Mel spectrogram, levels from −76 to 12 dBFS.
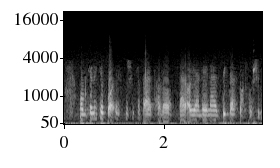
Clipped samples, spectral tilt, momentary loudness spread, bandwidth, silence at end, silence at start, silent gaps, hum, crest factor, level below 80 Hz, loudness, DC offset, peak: under 0.1%; -8 dB/octave; 10 LU; 6.2 kHz; 0 s; 0 s; none; none; 14 dB; -34 dBFS; -16 LUFS; under 0.1%; 0 dBFS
